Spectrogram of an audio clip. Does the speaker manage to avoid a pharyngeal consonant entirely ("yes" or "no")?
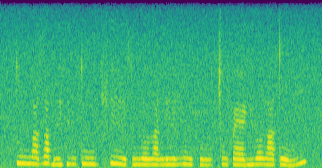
yes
